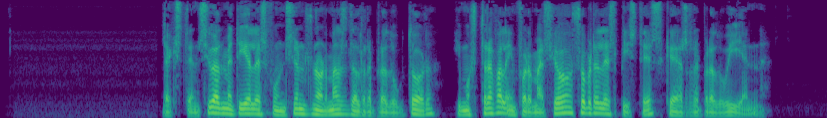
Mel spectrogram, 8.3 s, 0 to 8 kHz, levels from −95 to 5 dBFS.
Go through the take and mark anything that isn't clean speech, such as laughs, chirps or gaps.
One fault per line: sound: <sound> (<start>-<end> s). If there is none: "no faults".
no faults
